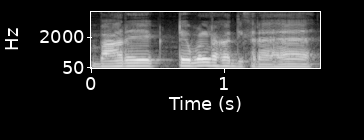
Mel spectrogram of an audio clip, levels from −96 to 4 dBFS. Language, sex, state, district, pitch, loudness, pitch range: Hindi, male, Jharkhand, Garhwa, 135 Hz, -13 LUFS, 125-155 Hz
